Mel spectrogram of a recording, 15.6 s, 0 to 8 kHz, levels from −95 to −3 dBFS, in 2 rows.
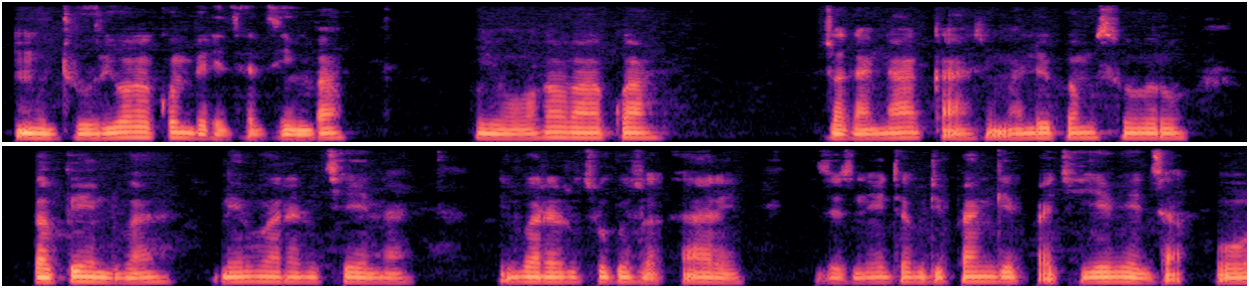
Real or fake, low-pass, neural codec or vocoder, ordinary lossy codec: real; 7.2 kHz; none; AAC, 48 kbps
